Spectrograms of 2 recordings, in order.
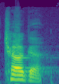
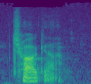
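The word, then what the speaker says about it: cāga: Is that how you say it, kaja? Huh? Chaga. Oh, chaga, chaga. Good, it's good that we have a Pali person here, chaga.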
